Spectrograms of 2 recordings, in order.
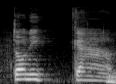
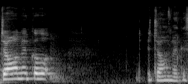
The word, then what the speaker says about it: Donegan: It's Donny Donny? Gan. Donny Gan. They are on Amazon, but you don't. Yeah. Donegan's Saletastic, eBay. Optivisor. Donegan.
